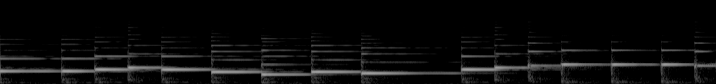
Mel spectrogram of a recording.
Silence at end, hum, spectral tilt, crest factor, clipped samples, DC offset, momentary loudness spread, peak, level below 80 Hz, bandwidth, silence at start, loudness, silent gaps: 0 s; none; -4.5 dB/octave; 12 dB; under 0.1%; under 0.1%; 8 LU; -24 dBFS; -74 dBFS; 8 kHz; 0 s; -35 LUFS; none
